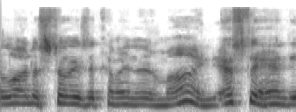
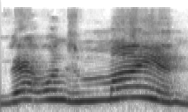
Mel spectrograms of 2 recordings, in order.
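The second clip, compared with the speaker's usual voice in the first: mock childish, high, loud screech, mine drawn out; 7 semitones higher, 6 dB louder than usual. Recounting screaming as a kid over another boy's presents; retelling a childhood scream. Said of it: "start screaming".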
